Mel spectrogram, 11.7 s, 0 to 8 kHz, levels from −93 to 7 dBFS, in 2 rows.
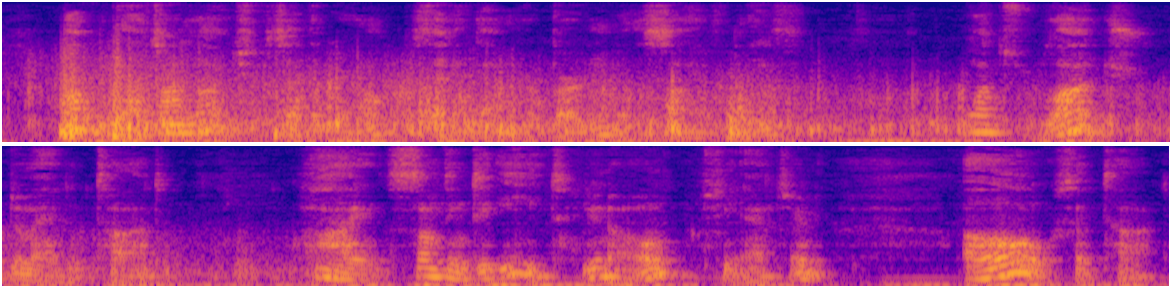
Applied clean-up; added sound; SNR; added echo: none; Thunder; 3 dB; reverberation time 0.2 s.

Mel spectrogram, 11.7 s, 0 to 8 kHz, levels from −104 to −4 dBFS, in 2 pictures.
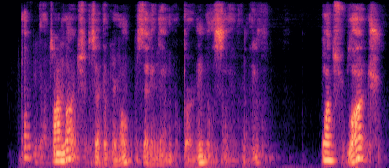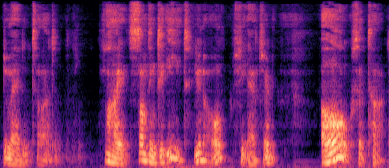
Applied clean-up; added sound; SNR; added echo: neural mask model DeepFilterNet 3.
